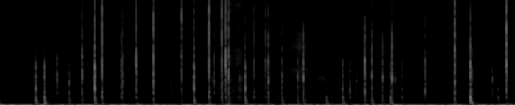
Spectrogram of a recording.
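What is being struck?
Hollow plastic skull model.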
